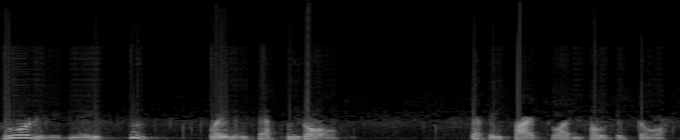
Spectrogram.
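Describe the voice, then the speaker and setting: Fussy, anxious housekeeper, raspy voice. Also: female voice, fairly low pitch, normal speed. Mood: fussy, scolding. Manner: scolding, dramatic fretting. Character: fussy, anxious, scolding housekeeper woman of a scientist. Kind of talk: 1930s radio drama acting. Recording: tinny, muffled old radio recording.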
